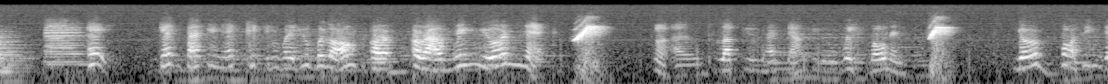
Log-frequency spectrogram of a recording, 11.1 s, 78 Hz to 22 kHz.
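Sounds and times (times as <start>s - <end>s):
quick rising whistle: 5.7s - 6.1s, 9.3s - 9.6s.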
